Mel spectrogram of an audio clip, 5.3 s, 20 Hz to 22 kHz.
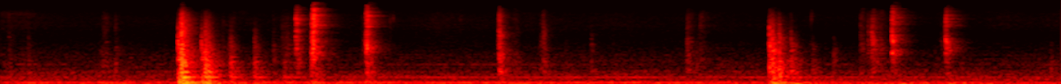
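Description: Wooden wardrobe doors and drawers aboard a Princess Y85 yacht open and close with a couple of sharp knocks and scattered clicks and rattles, quiet and close, no voices.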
